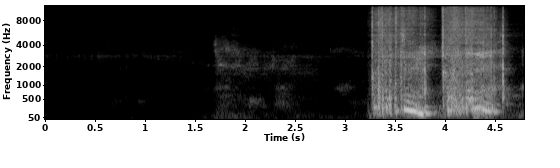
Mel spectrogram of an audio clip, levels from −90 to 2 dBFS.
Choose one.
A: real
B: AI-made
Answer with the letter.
B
